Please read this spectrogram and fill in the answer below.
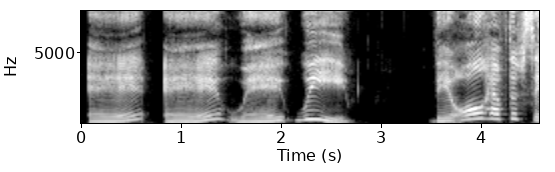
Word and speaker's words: ㅟ: Push your lips forward and say your sound like e.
